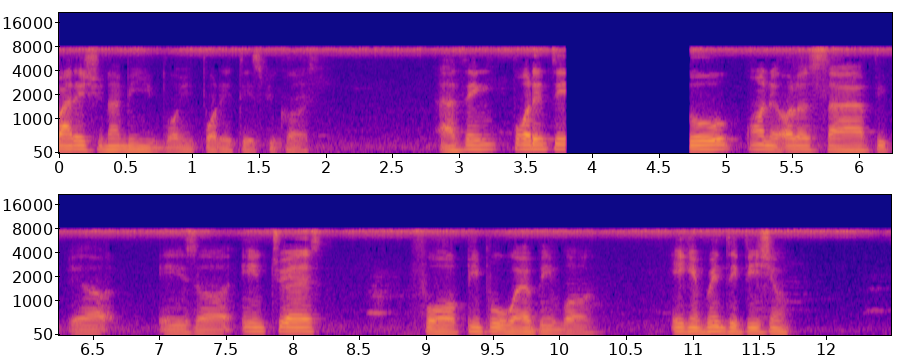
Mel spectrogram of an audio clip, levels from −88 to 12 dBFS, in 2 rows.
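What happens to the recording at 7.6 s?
Nothing goes wrong at 7.6 s; the speech is intact there, carried through the Bluetooth mSBC headset codec with no dropout, glitch or other fault at that moment.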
